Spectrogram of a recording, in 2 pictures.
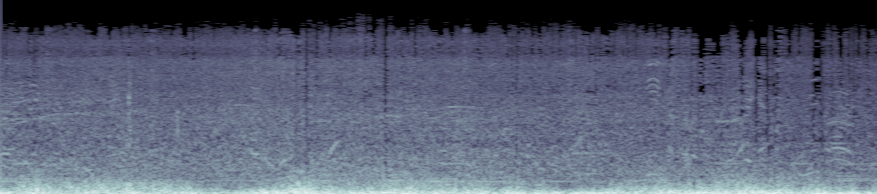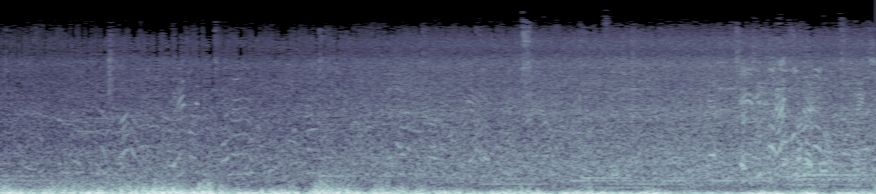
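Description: Waves crash against rocks in the distance.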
